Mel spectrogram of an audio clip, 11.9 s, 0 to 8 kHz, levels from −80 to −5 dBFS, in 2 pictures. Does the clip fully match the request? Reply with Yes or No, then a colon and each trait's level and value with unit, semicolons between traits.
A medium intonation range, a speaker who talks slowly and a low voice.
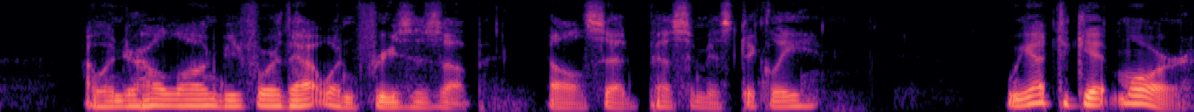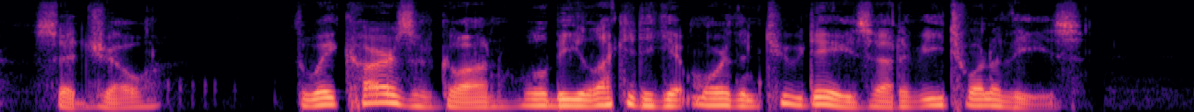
No: average, 4.0 semitones; average, 200 wpm; low, 115 Hz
